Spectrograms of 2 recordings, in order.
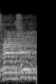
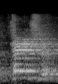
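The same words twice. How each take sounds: First: Raised, questioning cadet voice; clueless question. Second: Loud, high-pitched call to attention; drill command. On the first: Clueless cadet answering the drill instructor, puzzled query. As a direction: ask it as if you have no idea. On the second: Drill instructor to cadets out on deck, barked command. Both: Retold or imitated.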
